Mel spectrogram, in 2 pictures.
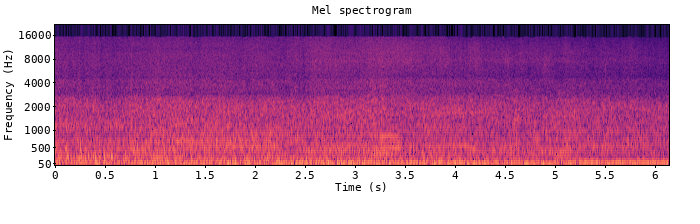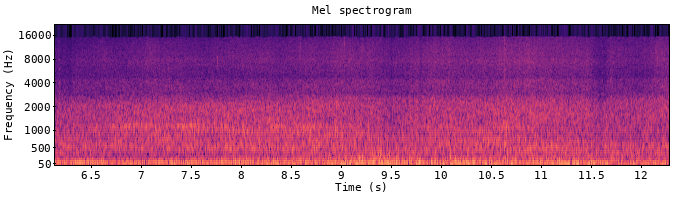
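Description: A truck's diesel engine roars loudly under heavy strain.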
